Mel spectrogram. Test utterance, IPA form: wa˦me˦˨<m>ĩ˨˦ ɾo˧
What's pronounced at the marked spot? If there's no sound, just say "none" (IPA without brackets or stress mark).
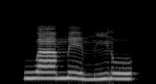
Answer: m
